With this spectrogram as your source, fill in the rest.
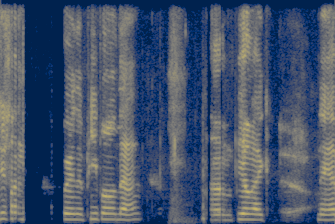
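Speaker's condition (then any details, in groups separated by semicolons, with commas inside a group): Cerebral palsy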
